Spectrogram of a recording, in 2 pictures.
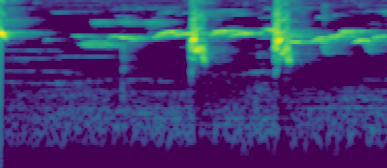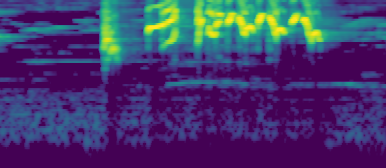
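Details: Domestic Oriental magpie-robin in full song meant to agitate opponents: long gliding whistles and sharp upswept notes, then a fast run of high warbled, repeated phrases at the end.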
